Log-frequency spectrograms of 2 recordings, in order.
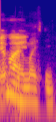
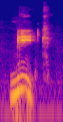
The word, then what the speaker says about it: Mic: So M-I-C-K. It's M-I-C. Mick. It's pronounced Meek.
